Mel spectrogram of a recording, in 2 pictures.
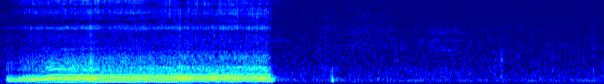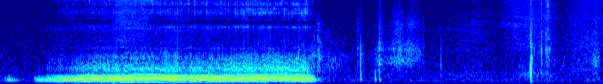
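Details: Snoring from Cookie the dog: two drawn-out raspy breaths, each close to three seconds, roughly six seconds apart, low and fluttering, with quiet pauses and faint clicks between them.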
